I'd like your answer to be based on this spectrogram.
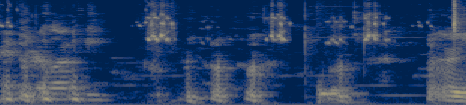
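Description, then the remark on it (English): Short bursts of cricket chirping repeat at a steady pace, mixed with murmuring voices and laughter that sit underneath at moderate volume. “Let's yeah, uh, let's hear some crickets.”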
